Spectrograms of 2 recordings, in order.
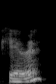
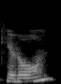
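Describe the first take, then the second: First: The second syllable sounds like 'ran'. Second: The second syllable sounds like 'yawn'. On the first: The speaker calls it wrong. "Only it's not" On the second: The speaker calls it right. "a bit like a yawn"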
